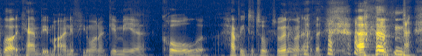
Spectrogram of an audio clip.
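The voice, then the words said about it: English accent. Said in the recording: “you have an accent ... You're going to hear a lot of an English accent today”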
